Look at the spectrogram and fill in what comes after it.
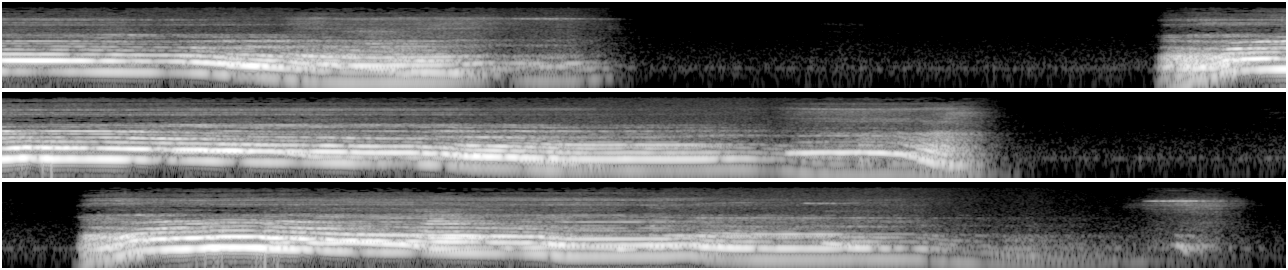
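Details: Alaskan Malamutes Tuvaaq and Aanaga inside the house, calling to people outside: three drawn-out rich howls of several seconds each, wavering then dropping in pitch, separated by short pauses.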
